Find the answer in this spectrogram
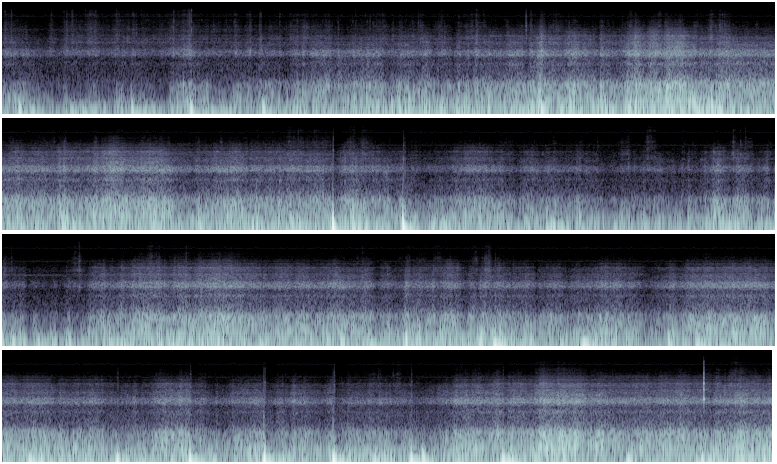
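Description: Wind buffeting the microphone in gusts over the steady hum of a model airplane's motor and propeller.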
